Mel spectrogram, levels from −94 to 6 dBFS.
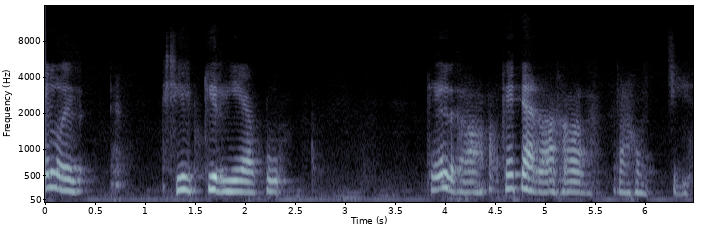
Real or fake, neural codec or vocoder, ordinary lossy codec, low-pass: fake; codec, 44.1 kHz, 2.6 kbps, DAC; MP3, 64 kbps; 14.4 kHz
